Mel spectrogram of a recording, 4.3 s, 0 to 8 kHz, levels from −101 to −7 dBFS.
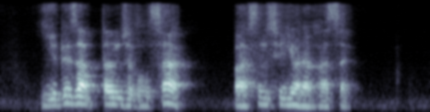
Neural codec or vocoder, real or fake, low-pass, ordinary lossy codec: codec, 16 kHz, 1.1 kbps, Voila-Tokenizer; fake; 7.2 kHz; AAC, 48 kbps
